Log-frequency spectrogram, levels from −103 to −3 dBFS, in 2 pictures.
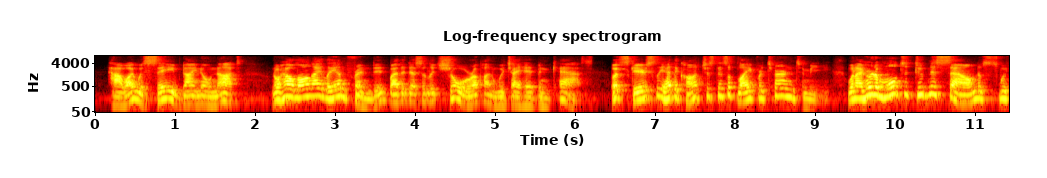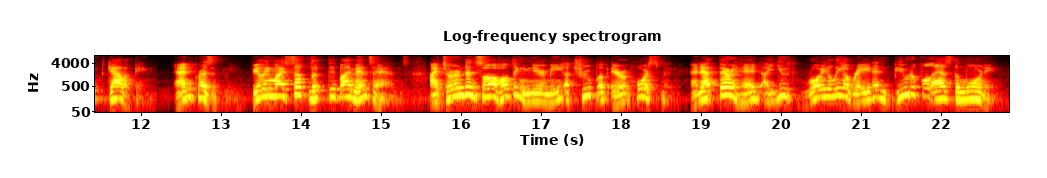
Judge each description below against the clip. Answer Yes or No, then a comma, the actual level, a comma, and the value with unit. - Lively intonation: Yes, wide, 7.2 semitones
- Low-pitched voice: No, medium, 170 Hz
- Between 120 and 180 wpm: No, average, 195 wpm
